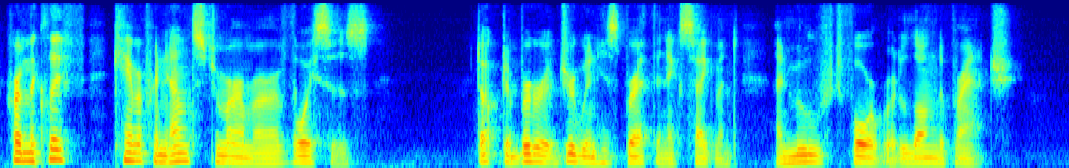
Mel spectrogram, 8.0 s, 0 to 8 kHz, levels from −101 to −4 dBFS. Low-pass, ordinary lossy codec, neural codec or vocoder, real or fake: 7.2 kHz; MP3, 64 kbps; codec, 16 kHz, 0.8 kbps, ZipCodec; fake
